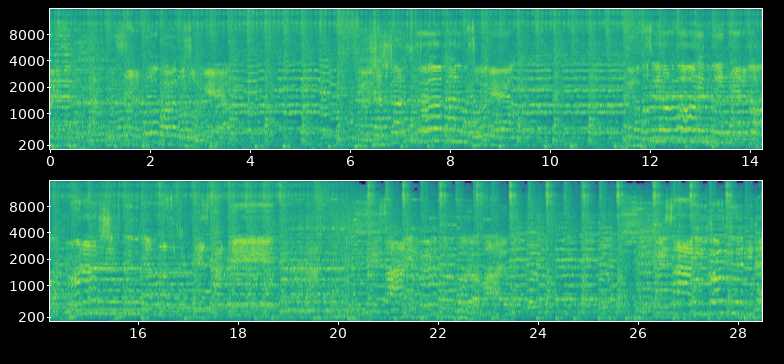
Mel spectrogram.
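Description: Concert wind band playing an up-tempo rock-and-roll number, clarinets, saxophones and trumpets to the fore, with a male lead singer's voice over the band. A quick ticking cymbal beat comes in about two-thirds of the way through.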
